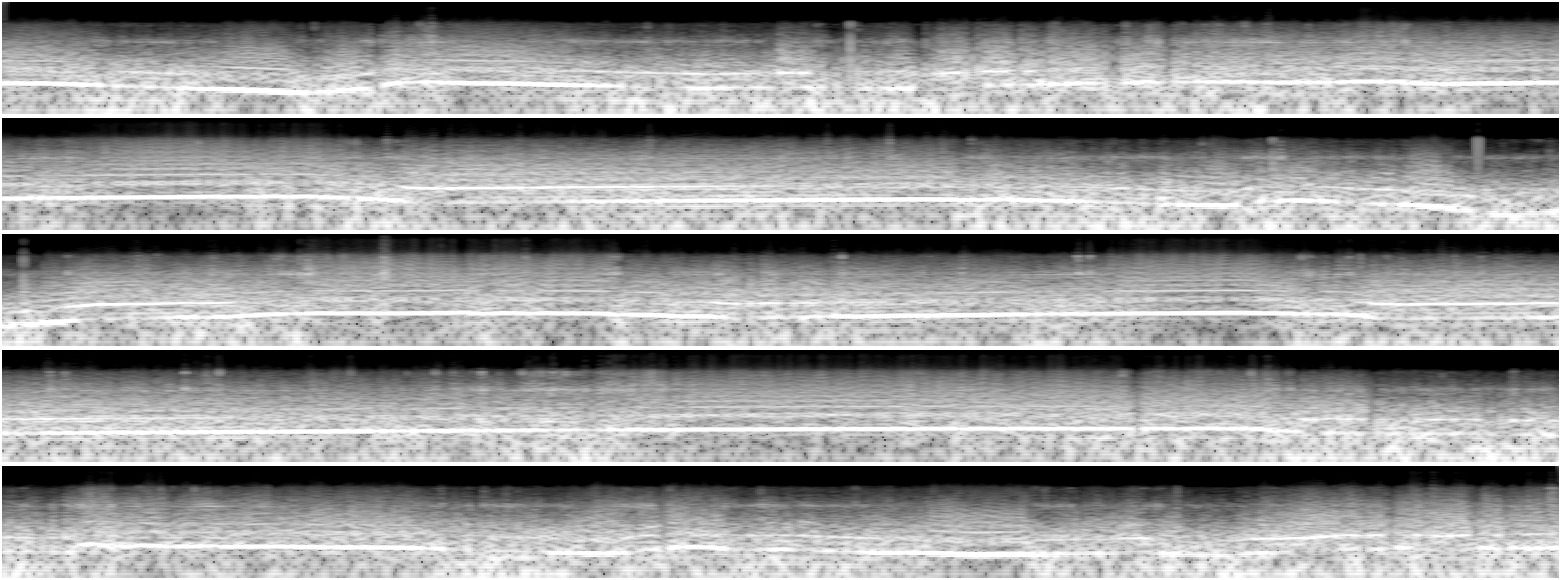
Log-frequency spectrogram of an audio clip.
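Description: Rally car engine heard loud from inside the cabin, held at high revs under hard acceleration, its pitch dropping sharply on lifts and downshifts several times and climbing back each time.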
